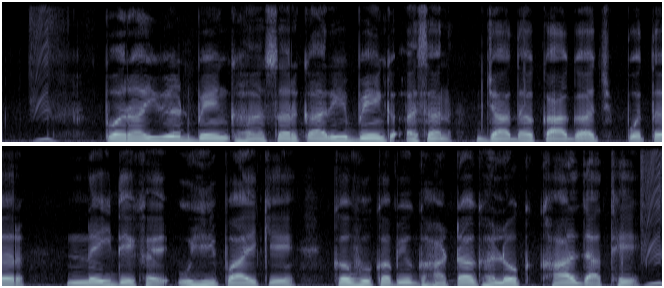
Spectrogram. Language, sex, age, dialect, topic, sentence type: Chhattisgarhi, male, 18-24, Western/Budati/Khatahi, banking, statement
